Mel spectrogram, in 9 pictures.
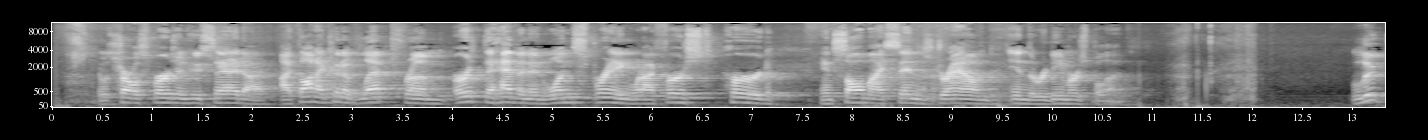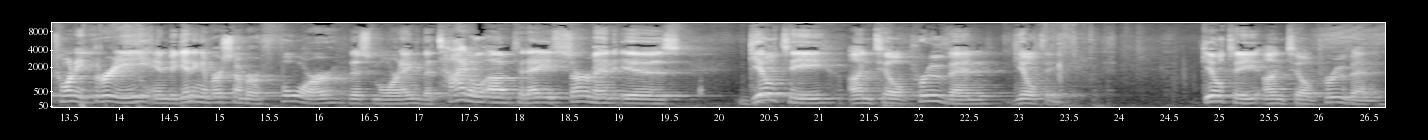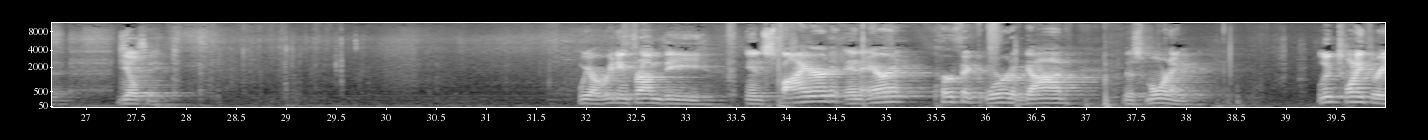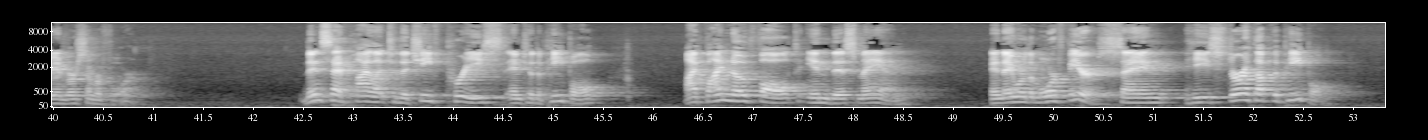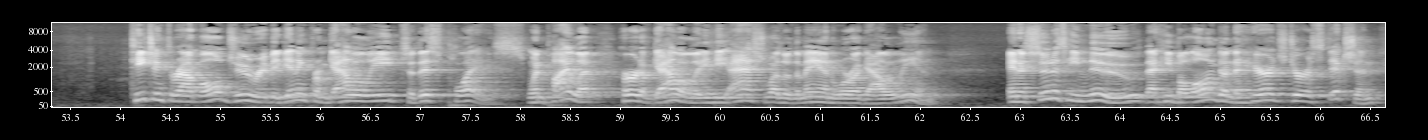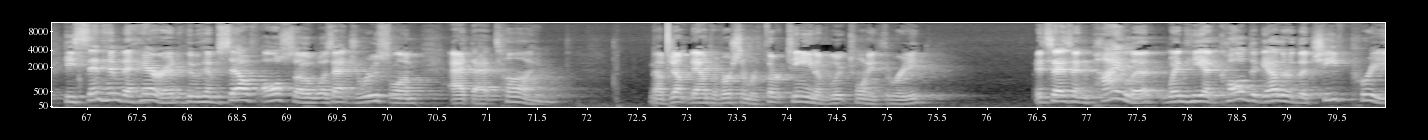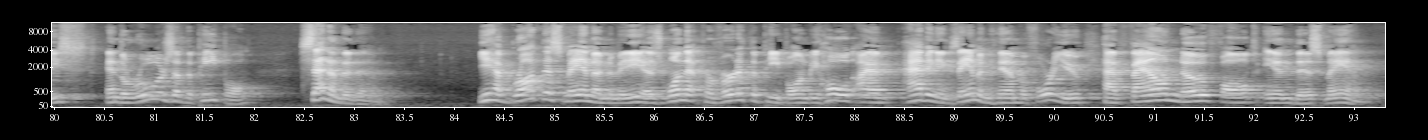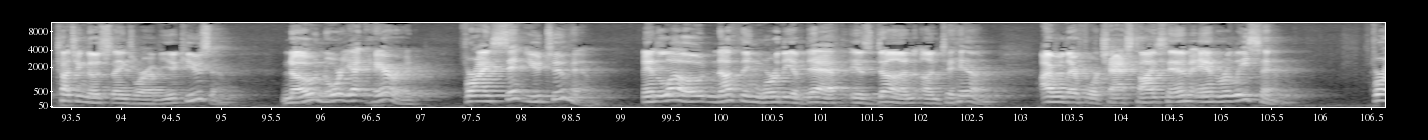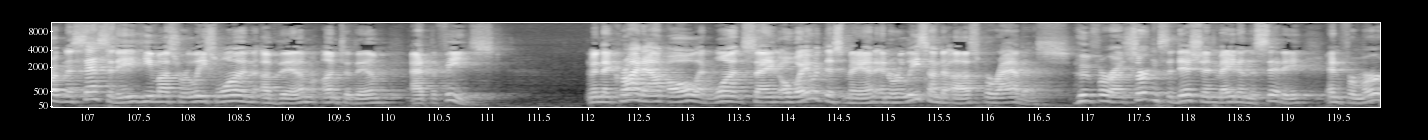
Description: easter-2020.m4a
